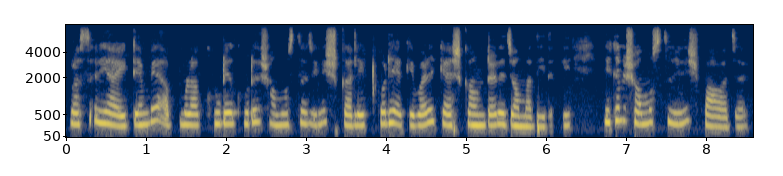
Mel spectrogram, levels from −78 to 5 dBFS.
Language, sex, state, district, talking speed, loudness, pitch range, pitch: Bengali, female, West Bengal, Jhargram, 160 wpm, -15 LUFS, 245-290 Hz, 265 Hz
